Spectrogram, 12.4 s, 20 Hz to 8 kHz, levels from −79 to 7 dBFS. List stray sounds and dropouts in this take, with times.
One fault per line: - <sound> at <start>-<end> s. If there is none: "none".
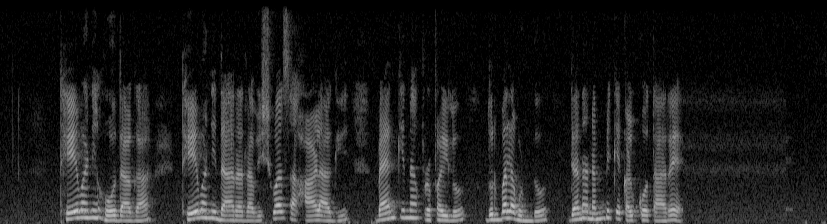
none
